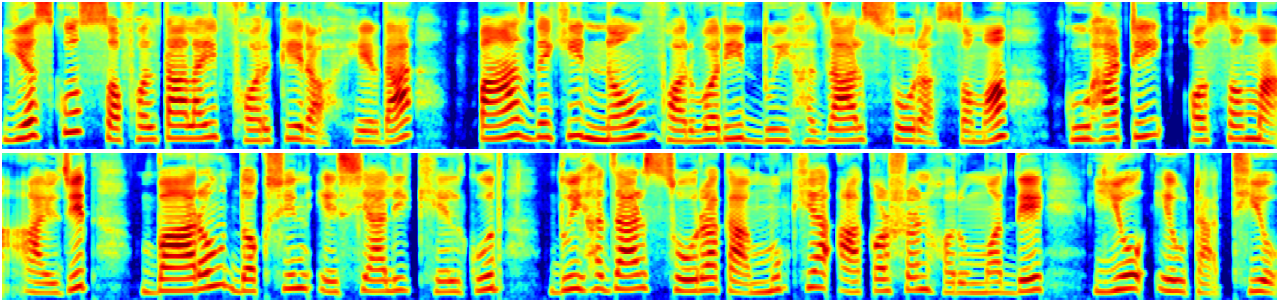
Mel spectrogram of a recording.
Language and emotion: Nepali, neutral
